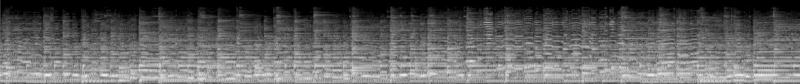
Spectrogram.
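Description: Bluegrass-style background music with fiddle and banjo.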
